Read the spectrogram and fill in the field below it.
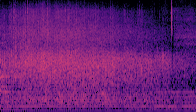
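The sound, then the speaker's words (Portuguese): An audience applauds loudly, a dense wash of many hands clapping at once that holds steady for several seconds before easing off slightly at the end. No one speaks over it. “Dê um aplauso bem forte, pode se assentar.”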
